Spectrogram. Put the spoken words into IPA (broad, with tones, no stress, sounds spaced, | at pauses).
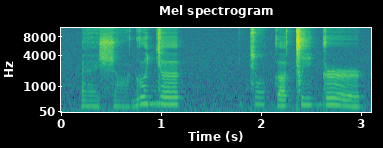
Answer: æ̤˨ ʃ ɑ̤˨ ɡ ʊ˦ ɟ ə˦ | c ɔ̤˦ k ʌ˨ ǀ i˦ ɡ ə˞˦˨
